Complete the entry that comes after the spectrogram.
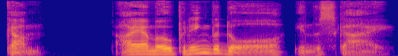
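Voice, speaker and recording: Brief: a man doing a majestic male lion, low and hushed, slow, grave and tender, breathy edge. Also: sing-song, dry recording, clean studio sound, heavily acted. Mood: gentle, grave. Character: huge wise gentle male lion.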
